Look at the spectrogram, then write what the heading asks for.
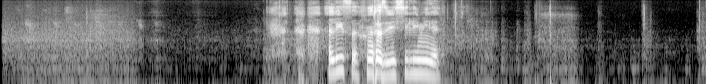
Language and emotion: Russian, positive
